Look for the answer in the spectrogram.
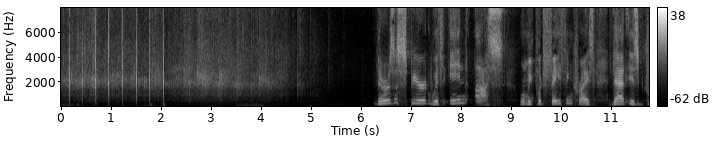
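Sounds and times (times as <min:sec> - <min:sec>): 
audience applause: 0:00.0 - 0:05.1
speech: 0:06.3 - 0:11.7.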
